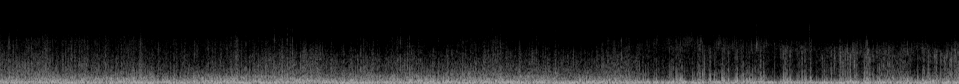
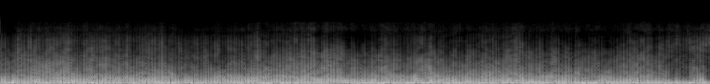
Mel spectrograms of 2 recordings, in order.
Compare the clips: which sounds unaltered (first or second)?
first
